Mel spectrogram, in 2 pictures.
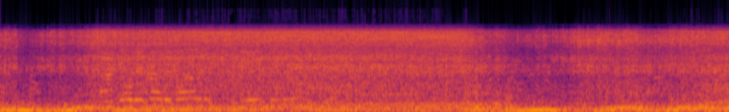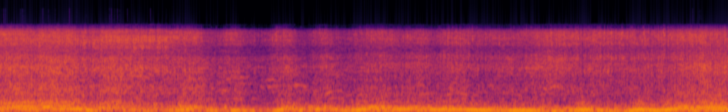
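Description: Car engines roar and rev loudly.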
